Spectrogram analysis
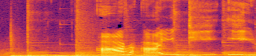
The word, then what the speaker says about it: ride: here we will learn add ing to the words r-i-d-e ride here the letter e is silent so when we will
